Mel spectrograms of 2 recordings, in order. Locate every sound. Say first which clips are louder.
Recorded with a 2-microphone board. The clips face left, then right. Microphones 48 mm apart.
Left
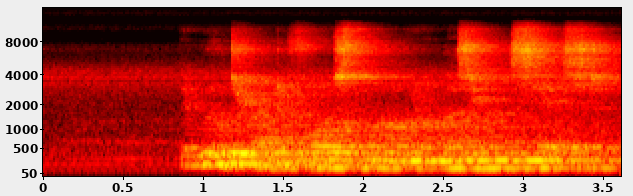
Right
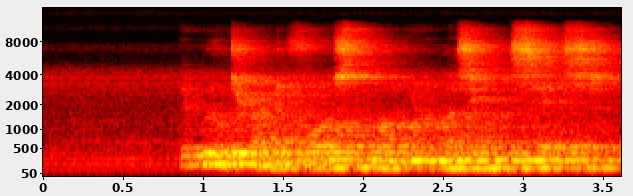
0.8 s a woman speaking: right 2 dB; 30° right (ahead or behind), 0.9 m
